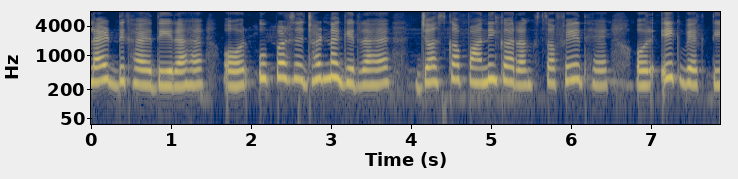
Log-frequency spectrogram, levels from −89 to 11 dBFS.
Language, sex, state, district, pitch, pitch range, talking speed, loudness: Hindi, female, Bihar, Patna, 275 Hz, 250-310 Hz, 165 wpm, -15 LUFS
